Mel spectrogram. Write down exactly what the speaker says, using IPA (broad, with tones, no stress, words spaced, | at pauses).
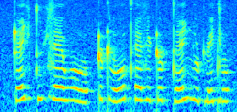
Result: ʈɛː˩˥çt̪u˩˥çzɛː˧woː˧˩ | ʈo˧ʈ loː˩˥t̪ʰɛ˧ zi˧˩ʈoː˧ʈt̪ɛː˩˥ ʎuː˧˩ʈɳe˩˥dʲo˧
